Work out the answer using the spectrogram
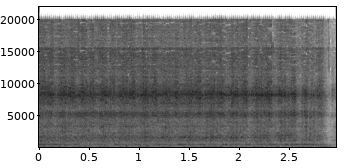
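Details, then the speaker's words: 1954 Gravely model LI tractor with a magneto ignition and no fuel flow from a clogged gas tank outlet: quick, even low chuffing cranking for three seconds without firing. Owner suspects spark and that the magneto points need cleaning. "it has to be a matter of spark i tried my spark test there again"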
